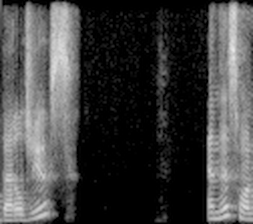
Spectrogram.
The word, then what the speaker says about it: Betelgeuse: constellation orion this one right here is called betelgeuse and this one right here is called rigel now i said betelgeuse now i know sometimes called people pronounce it as beetlejuice but it's better juice but hidden within the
